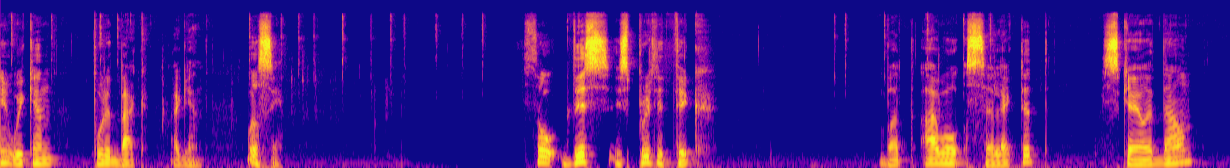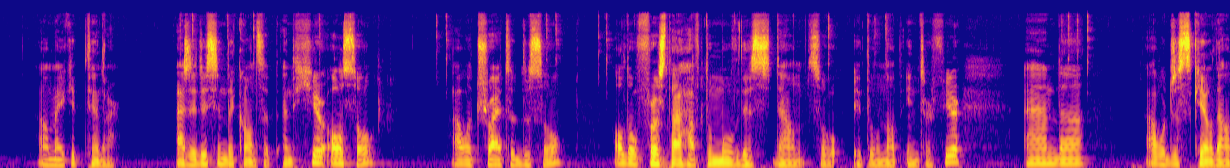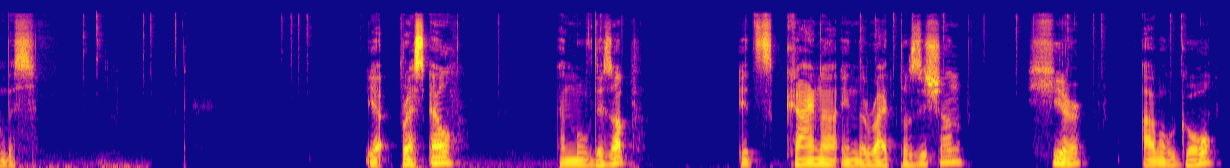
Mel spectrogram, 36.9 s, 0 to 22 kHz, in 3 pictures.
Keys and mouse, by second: 0.2 alt+middle click, 0.9 ctrl+alt+middle click, 2.2 ctrl+alt+middle click, 2.8 alt+shift+middle click, 3.4 ctrl+alt+middle click, 4.3 alt+shift+middle click, 8.1 click, 8.6 alt+middle click, 9.4 click, 9.5 click, 14.3 alt+shift+middle click, 15.2 alt+shift+middle click, 16.4 click, 17.3 click, 17.5 click, 18.0 click, 19.8 click, 20.7 click, 22.6 click, 22.8 click, 25.7 click, 27.3 click, 29.3-30.3 drag, 30.5-32.9 alt+middle drag, 33.1 ctrl+alt+middle click, 33.4 alt+shift+middle click, 34.1 ctrl+alt+middle click, 34.6 ctrl+alt+middle click, 35.3 middle click, 36.0 click.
